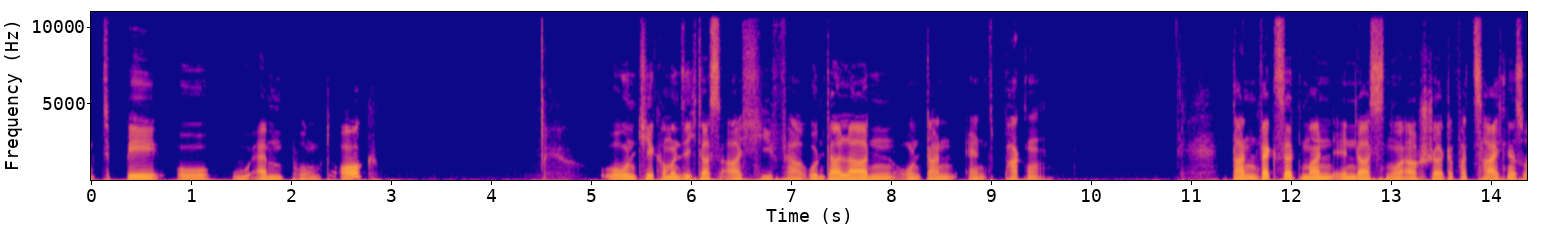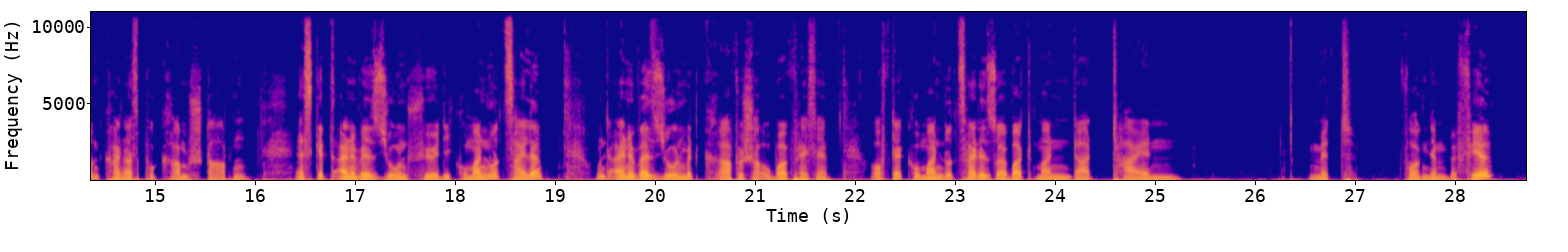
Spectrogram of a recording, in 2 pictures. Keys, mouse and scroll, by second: 0.4-4.3 drag, 5.4 click, 24.2-25.3 drag, 26.2 click, 28.3-28.7 typing.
